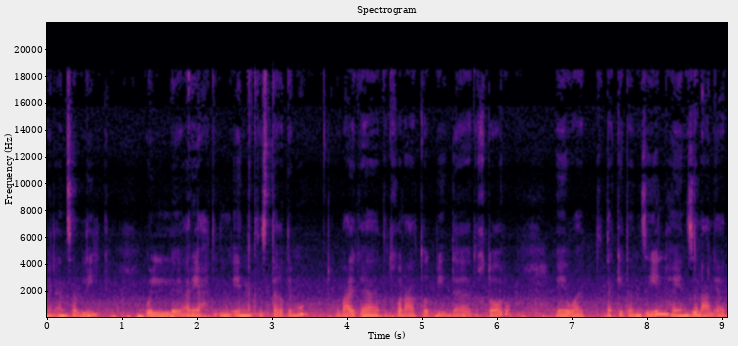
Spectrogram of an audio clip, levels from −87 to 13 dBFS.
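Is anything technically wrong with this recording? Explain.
No, nothing in this speech recording stood out as a technical problem on listening.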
